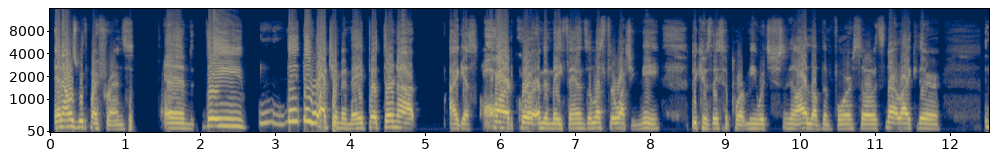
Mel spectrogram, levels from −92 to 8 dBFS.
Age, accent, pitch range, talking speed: 20-39, American, 135-180 Hz, 190 wpm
